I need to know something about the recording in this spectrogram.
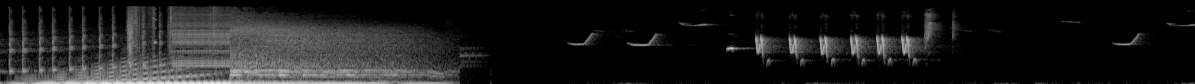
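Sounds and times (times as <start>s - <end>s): caged birds chirping: 5.7s - 11.9s.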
